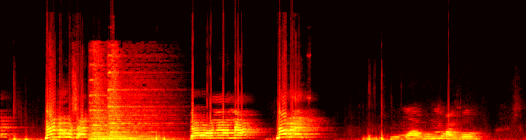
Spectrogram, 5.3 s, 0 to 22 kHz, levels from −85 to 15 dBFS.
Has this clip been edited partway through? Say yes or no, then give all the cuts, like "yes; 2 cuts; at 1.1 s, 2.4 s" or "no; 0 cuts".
no; 0 cuts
